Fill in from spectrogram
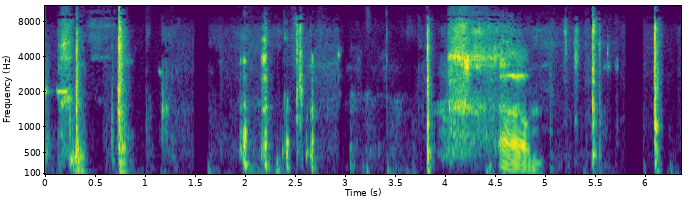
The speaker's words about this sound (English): But yeah, I'm actually in the car. I'm just getting out of the car and into the market.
